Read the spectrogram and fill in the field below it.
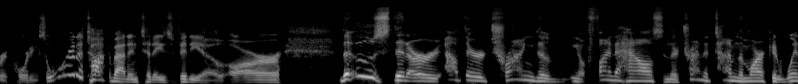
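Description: Sound cut by the noise suppressor, from 5.56 to 5.72 s: the suppressor mistook this stretch for noise and pulled it down harder than its surroundings, by about 14 dB at the deepest point. For roughly 150 ms the sound sinks, then returns to its normal level.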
